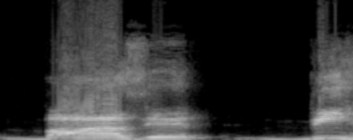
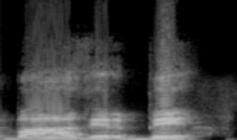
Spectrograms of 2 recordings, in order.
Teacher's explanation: جب کسرے میں کامل انخفاض نہیں ہوگا تو وہ پھر ای کی بجائے اے ہو جائے گا. ایسا ہی کسرہ میں اگر کامل انخفاض نہ ہوا تو مشابہ فتح نہیں ہوگا، کسرہ اور فتح کے درمیان ہو جائے گا، آ اور ای کے درمیان اے. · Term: کسرہ مجہول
